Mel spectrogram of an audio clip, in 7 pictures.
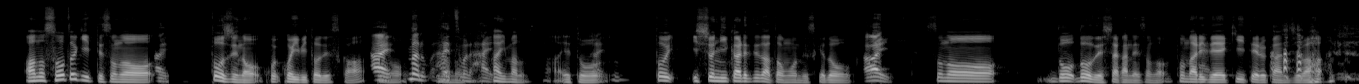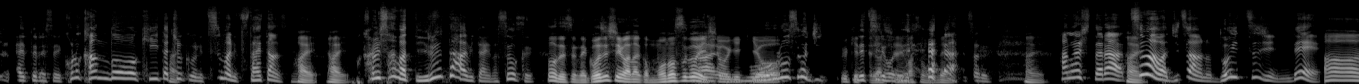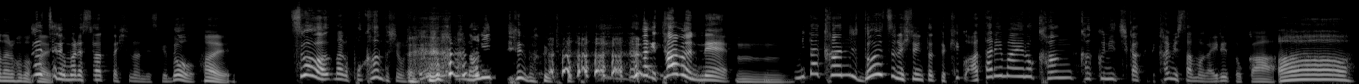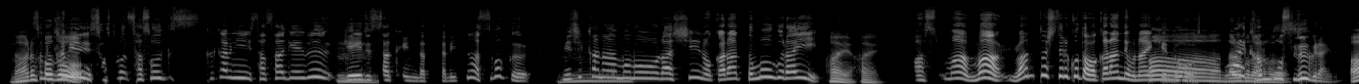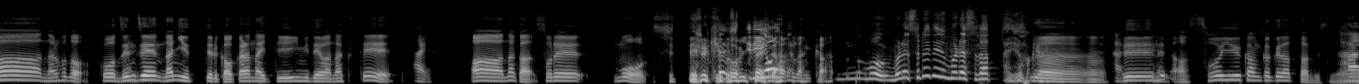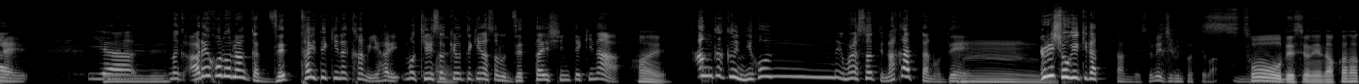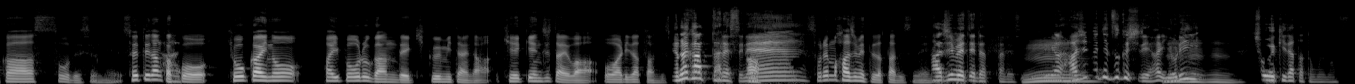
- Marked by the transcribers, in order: laugh; giggle; laugh; laughing while speaking: "え、何言ってるの？みたいな"; laugh; laughing while speaking: "知ってるけどみたいな、なんか"; chuckle; laughing while speaking: "よぐらいの"; tapping; other background noise
- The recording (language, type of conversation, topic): Japanese, podcast, 初めて強く心に残った曲を覚えていますか？
- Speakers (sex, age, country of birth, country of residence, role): male, 30-34, Japan, Japan, host; male, 35-39, Japan, Japan, guest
